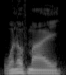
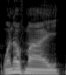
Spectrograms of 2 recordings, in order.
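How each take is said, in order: Both takes have the same delivery.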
